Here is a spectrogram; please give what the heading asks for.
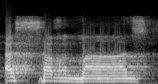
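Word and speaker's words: as-Sammān: Cara bacanya ratib assamman. Assamman ya.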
